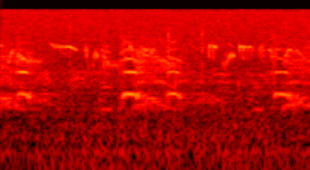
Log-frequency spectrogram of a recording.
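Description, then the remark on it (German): Common cranes performing their courtship dance, calling in a loose chorus, their loud, trumpeting honks repeating and overlapping over a steady outdoor background, with no one speaking. “Und sie führen den sprichwörtlichen Kranichtanz auf.”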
